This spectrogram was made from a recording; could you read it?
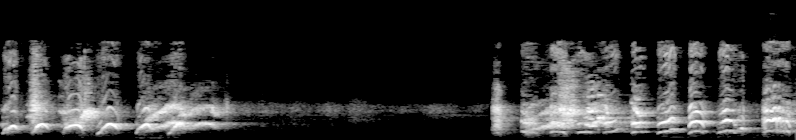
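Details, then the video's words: Young pet cockatiel chick singing: quick run of bright chirps, a thin trailing note fading to a second of near silence, then another burst of rapid squeaky chirps repeated about three per second. "Adorable Cockatiel Chicky's Cute Singing Moments"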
